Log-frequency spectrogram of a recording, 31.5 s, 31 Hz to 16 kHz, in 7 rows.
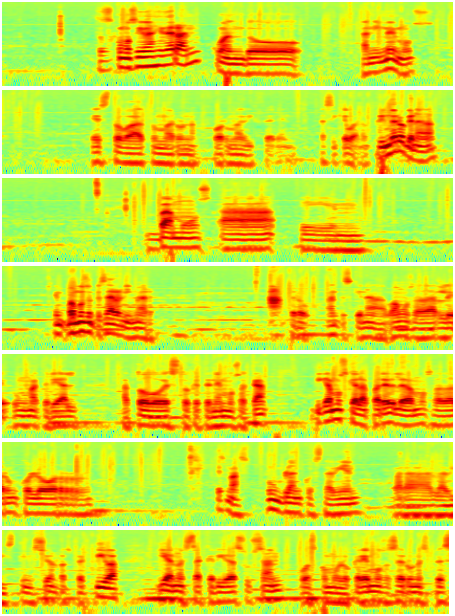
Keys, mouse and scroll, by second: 0.3-0.8 scroll down 3, 0.8 shift+middle click, 2.3-9.8 drag, 10.0-10.5 scroll up 1, 10.9-12.1 shift+middle drag, 12.3-12.9 scroll up 2, 16.8 right click, 18.1 click, 19.3 click, 21.4 click, 25.0-25.6 scroll up 1, 26.7 right click, 29.5 click.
